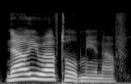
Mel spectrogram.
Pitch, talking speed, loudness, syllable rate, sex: 190 Hz, 275 wpm, -15 LUFS, 5.8 syllables/s, female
